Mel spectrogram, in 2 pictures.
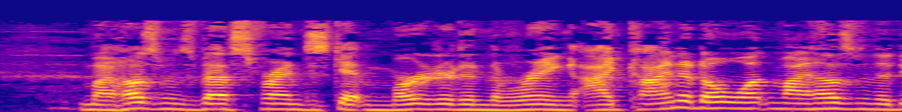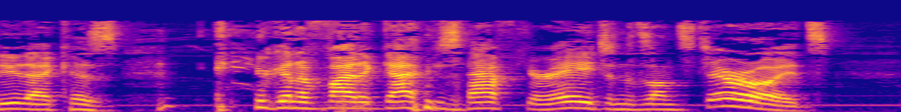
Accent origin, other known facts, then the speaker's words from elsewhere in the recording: Texas, United States; growing up in Texas.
